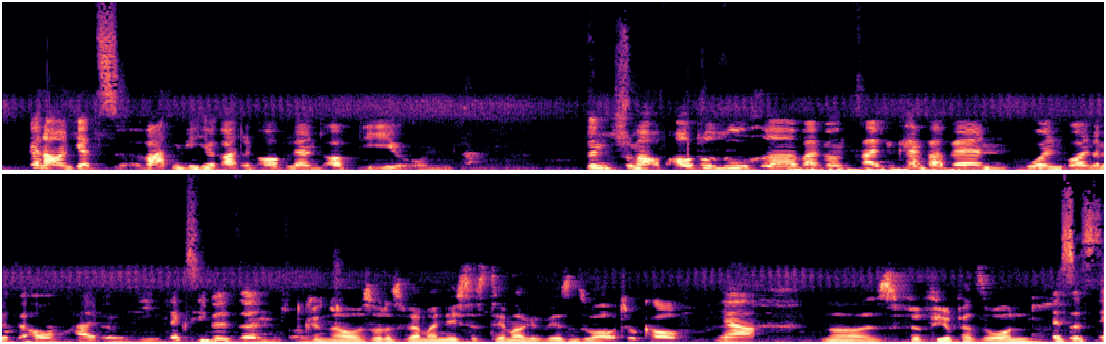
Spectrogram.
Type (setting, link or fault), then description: fault, poor sound quality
